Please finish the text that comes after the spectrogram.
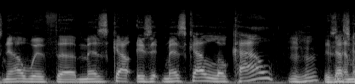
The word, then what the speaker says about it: Mezcal Local: Is it Mezcal Local? Mm-hmm. Am correct. I pronouncing it correctly?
